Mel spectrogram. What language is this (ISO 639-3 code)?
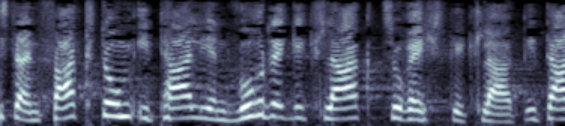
deu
